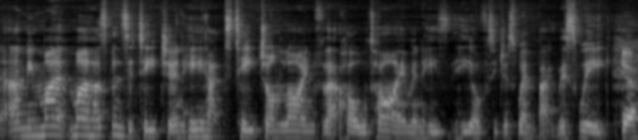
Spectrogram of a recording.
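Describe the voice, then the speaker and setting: With an ordinary speaking voice, a woman talks at a fairly quick pace in a fairly low pitch, hardly pausing at all. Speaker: podcast host. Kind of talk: casual interview chat.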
